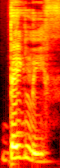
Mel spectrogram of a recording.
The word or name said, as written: bay leaf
